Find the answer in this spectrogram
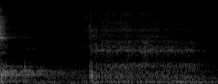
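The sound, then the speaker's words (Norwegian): Heavy, breathy air noise from a person breathing, steady and fairly quiet, with one sharper intake of breath near the middle; nobody speaks. “Eh, og jeg puster litt tungt i dag, jeg merker det”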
